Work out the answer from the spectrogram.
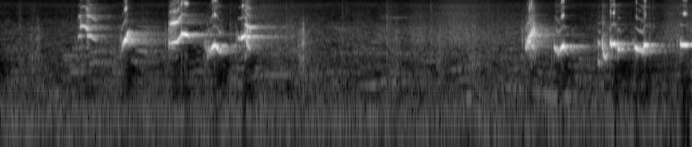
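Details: Greater green leafbird singing to provoke other birds: two clusters of loud, sharp whistled notes, some sliding downward, separated by a silent stretch of over a second, faint low hum underneath.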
